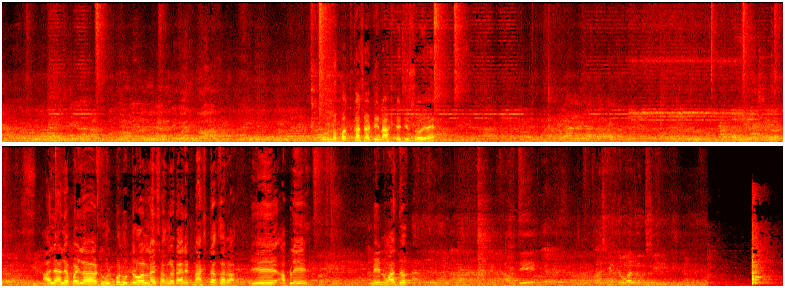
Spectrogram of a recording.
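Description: A crowd of young men chatters in the background.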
